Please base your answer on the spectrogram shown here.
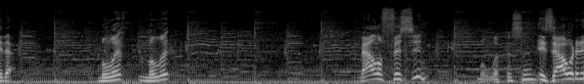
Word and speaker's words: Maleficent: can't say it Maleficent Maleficent there you go Maleficent Maleficent yes this day 1959 was Sleeping Beauty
